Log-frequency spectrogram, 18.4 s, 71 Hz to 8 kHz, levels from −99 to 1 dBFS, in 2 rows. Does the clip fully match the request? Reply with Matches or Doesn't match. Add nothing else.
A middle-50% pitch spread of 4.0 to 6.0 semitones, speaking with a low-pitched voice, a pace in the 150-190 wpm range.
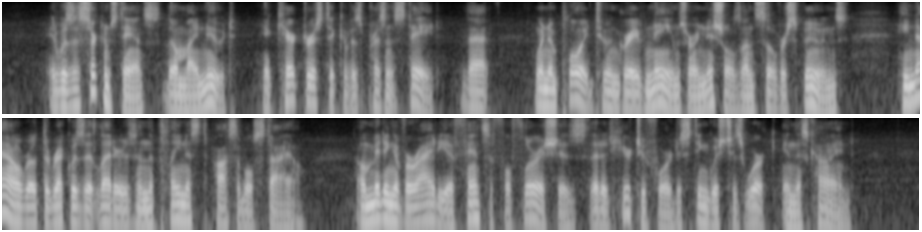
Matches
